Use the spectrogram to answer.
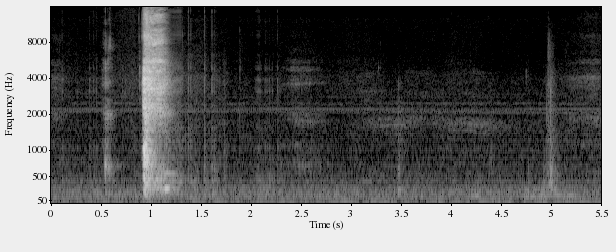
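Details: A woman sneezing while applying makeup: a short intake of breath, then one forceful, explosive sneeze, then quiet with a faint later sound. Sneeze.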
